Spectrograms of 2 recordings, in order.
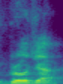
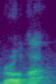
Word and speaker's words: Broja: See, he's Broja, not Broha.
